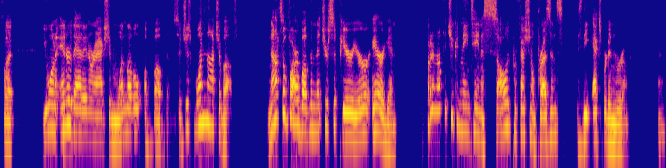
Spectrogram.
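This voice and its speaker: Husky man coaching with emphatic check-ins. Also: on the high side. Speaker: sales trainer. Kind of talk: recorded training presentation.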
